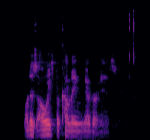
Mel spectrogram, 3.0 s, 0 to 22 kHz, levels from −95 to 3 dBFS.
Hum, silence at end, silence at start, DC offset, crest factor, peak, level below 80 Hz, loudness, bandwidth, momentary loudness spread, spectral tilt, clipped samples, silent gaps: none; 0.7 s; 0.5 s; under 0.1%; 18 dB; -30 dBFS; -90 dBFS; -48 LUFS; 15.5 kHz; 17 LU; -5 dB/octave; under 0.1%; none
